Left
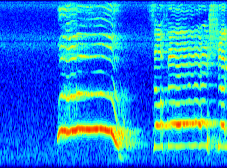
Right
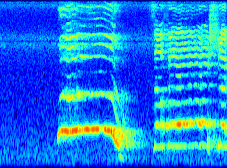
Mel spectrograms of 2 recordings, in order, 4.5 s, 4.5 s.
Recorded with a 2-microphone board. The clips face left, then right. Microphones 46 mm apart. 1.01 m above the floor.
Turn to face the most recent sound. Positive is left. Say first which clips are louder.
# left 4 dB
turn(degrees=70)  # may be behind; listen again after turning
